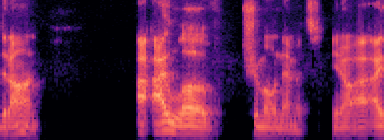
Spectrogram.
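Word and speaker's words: Šimon: it kind of matters shimone sh sh gotta put that little sh at the front end of it right yeah yeah and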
